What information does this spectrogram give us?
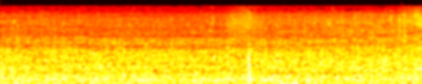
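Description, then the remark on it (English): Water rushes steadily over rocks in a brook at a duck sanctuary, a continuous, hissing wash, fairly soft and unbroken throughout, with no voices. “What is so soothing about the sound of water running over rocks?”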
